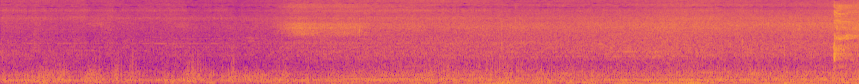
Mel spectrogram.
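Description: A compact SUV's engine and tyres as it drives away along the road: a steady low rumble, with a short hiss about three seconds in.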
